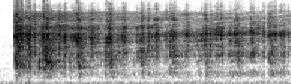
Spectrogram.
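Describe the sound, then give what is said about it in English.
Captured on a recorder: a dense, rapid clatter like horses' hooves pounding the ground at a run, bright and crackly with many overlapping hits, starting abruptly and continuing steadily for about three seconds with no voices. “My recorder captures a sound that I could only describe as horses' hooves hitting on the ground as if running.”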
